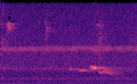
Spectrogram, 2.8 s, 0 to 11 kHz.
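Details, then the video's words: Eurasian golden oriole singing in woodland in May 2021, recorded with a Nikon Coolpix P1000: a single smooth, fluty whistled phrase that rises and then slurs downward, heard against a steady background hiss and a faint high insect-like tone. "Il canto del rigogolo (Oriolus oriolus) nei boschi."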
